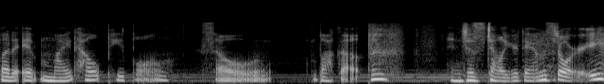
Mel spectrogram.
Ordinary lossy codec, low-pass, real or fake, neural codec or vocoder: MP3, 64 kbps; 7.2 kHz; fake; vocoder, 44.1 kHz, 128 mel bands, Pupu-Vocoder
